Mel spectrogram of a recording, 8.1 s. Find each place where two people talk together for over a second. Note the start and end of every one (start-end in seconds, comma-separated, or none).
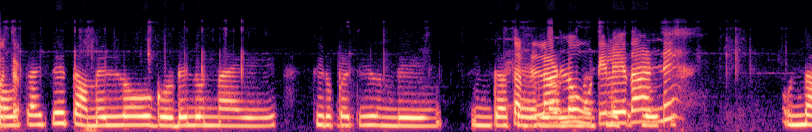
5.2-6.7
